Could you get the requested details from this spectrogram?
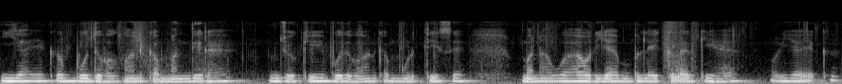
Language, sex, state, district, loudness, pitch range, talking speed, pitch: Hindi, male, Bihar, Bhagalpur, -13 LUFS, 135-150 Hz, 185 wpm, 145 Hz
